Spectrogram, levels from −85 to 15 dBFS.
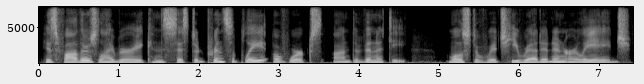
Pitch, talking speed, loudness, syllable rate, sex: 150 Hz, 145 wpm, -16 LUFS, 4.7 syllables/s, female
